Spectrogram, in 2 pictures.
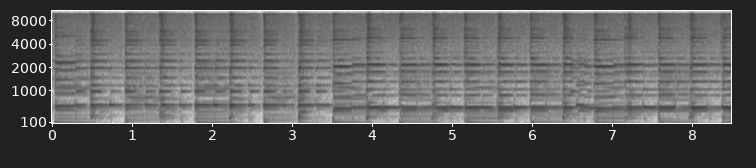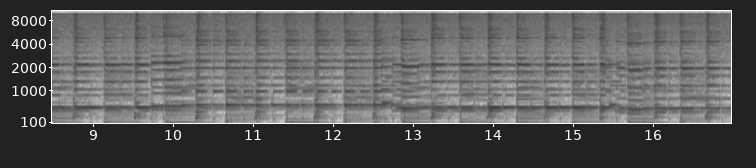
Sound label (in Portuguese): trilha; GEOGRAFIA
